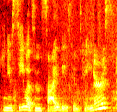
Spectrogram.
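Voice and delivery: ordinary delivery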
